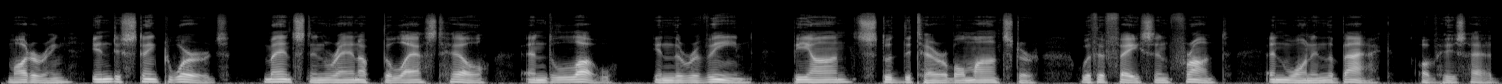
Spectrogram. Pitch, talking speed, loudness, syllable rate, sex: 100 Hz, 130 wpm, -19 LUFS, 3.5 syllables/s, male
